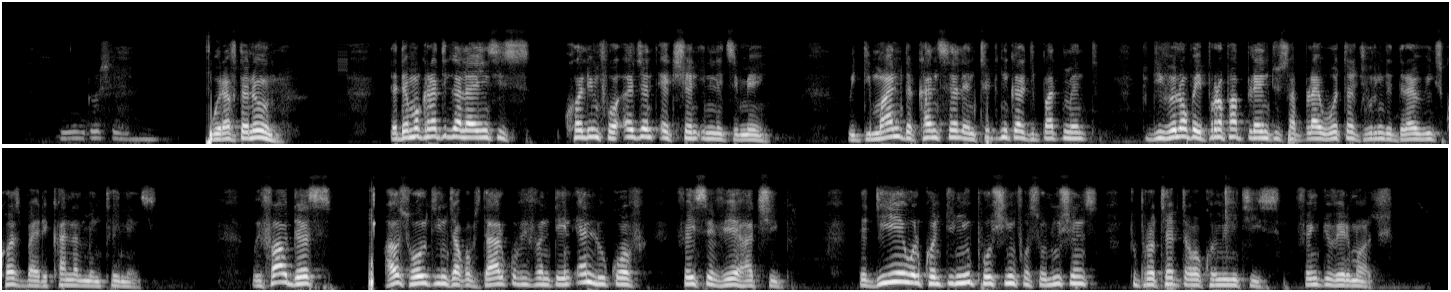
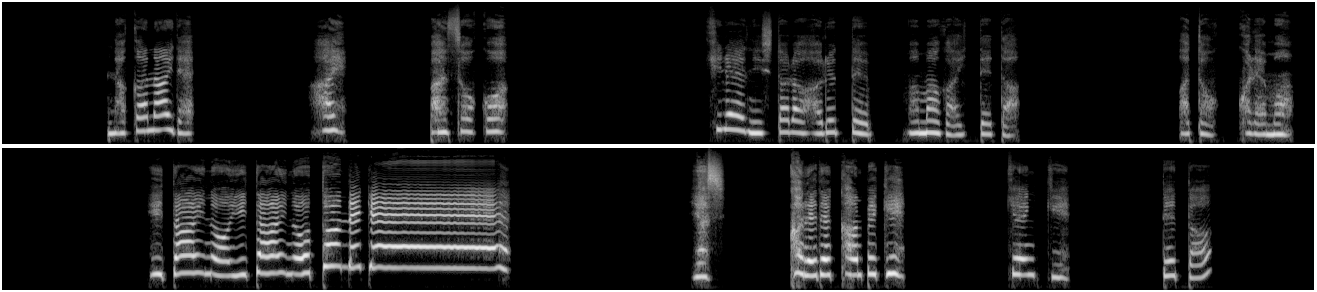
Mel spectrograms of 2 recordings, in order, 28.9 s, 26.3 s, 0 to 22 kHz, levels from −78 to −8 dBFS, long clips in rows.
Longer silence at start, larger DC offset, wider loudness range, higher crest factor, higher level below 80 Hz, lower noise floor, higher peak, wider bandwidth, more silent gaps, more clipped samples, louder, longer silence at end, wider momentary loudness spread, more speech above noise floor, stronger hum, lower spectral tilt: second, 0.6 s vs 1.05 s; neither; second, 4 LU vs 15 LU; about the same, 18 dB vs 18 dB; first, -42 dBFS vs -78 dBFS; second, -70 dBFS vs -84 dBFS; about the same, -4 dBFS vs -6 dBFS; second, 7.8 kHz vs over 20 kHz; neither; neither; about the same, -22 LUFS vs -21 LUFS; second, 0.6 s vs 1.05 s; second, 15 LU vs 19 LU; second, 48 dB vs 62 dB; neither; first, -6.5 dB/octave vs -1 dB/octave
